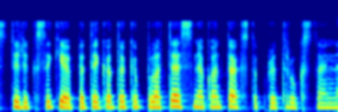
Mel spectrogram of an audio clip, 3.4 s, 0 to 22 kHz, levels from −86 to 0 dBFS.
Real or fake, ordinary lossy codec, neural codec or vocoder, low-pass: fake; Opus, 32 kbps; codec, 24 kHz, 0.5 kbps, DualCodec; 9.9 kHz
